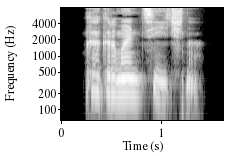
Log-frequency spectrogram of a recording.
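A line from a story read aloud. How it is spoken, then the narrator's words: Confused, relieved sigh. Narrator (Russian): Окончательно запуталась домохозяйка, хотя вздохнула с облегчением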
